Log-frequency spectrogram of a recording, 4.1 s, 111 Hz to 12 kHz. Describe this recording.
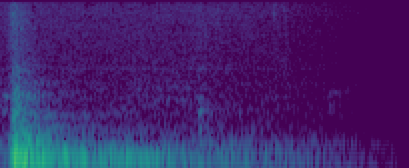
Pedal 06-16bit
piano, ambience, pedal, hammer, keys, pedal-press, bench, piano-bench, noise, background, creaks, stereo
noise, background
